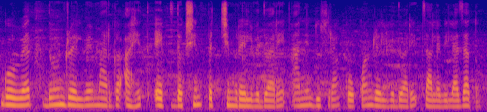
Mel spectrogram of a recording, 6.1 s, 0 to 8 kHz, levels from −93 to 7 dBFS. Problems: constant background noise, continuous background conversations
